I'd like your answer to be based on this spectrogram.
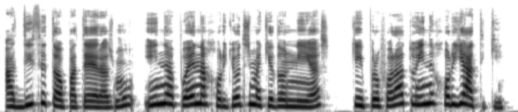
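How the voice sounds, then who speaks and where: A woman's voice: sits high, darkish tone. A woman reading the replies in a language lesson dialogue.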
